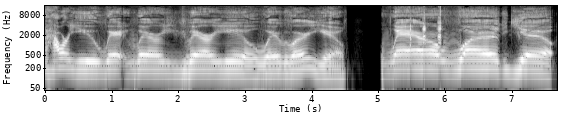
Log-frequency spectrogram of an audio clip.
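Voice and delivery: put-on very slow, stretched-out drunken drone; slurred drunk imitation. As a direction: drag every word out like a sloppy drunk. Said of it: "guy is clearly inebriated".

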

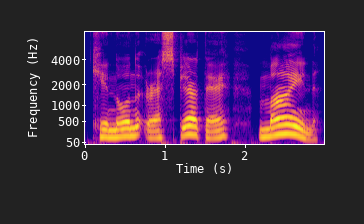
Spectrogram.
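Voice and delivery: heavily stretched words, insisting loudly; foreign bellow. A narrator's reading. One-eyed man pleads with the room, bellowing slowly.

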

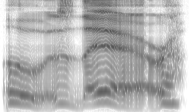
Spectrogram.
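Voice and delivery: wavering storybook grandma; old granny voice; grandma calling. A narrator's reading. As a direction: call out from the sickbed. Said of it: "called Grandma from her bed".

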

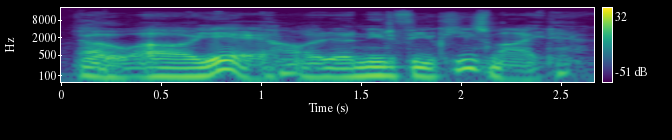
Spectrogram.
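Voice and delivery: low, slow, very soft Australian customer; hesitant, subdued imitation of an Australian; Australian accent. Surprised customer answers worker after a pause, quiet Australian accent. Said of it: "Remember the Australian guy".

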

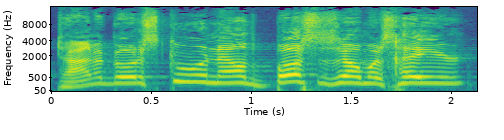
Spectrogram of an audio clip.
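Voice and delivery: high loud mom call; hammed-up mom hurrying kid; parent voice. Joins the mom voice.

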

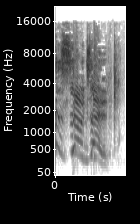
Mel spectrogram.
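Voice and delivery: high, slow, squealing with laughter; excited squeal. Real, not acted. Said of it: "He screamed real loud on that one".

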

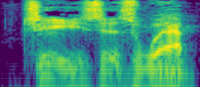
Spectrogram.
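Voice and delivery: low, soft, slow villain line; menacing movie quote. Retold or imitated. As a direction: murmur it low like the horror villain.

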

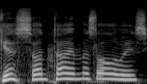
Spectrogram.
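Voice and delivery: high-pitched imitation of an Italian accent. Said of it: "in that wonderful Italian accent of his".

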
